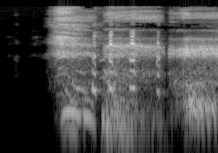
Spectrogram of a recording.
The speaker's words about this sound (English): Heavy German breathing is heard over the loudspeakers.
